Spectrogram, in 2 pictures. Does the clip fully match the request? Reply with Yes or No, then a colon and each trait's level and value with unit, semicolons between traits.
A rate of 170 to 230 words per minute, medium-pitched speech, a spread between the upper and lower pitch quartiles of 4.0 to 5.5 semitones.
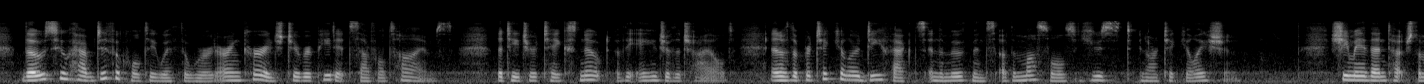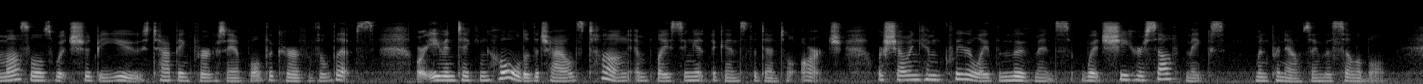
No: average, 180 wpm; medium, 180 Hz; average, 3.2 semitones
